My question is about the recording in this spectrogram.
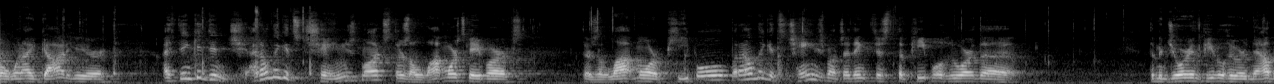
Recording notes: Our apologies for the random sonic boom noise throughout the conversation. Their conversation in Austin, Texas earlier this year.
